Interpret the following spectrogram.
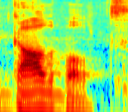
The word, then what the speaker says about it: Godbolt: Yeah, and then we have Lars Godbolt, or how do you pronounce it? It's actually Godbolt.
